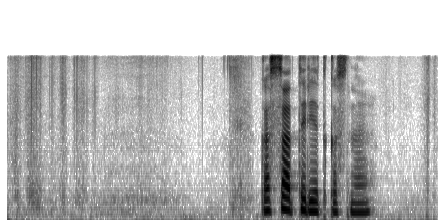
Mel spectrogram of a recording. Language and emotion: Russian, neutral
